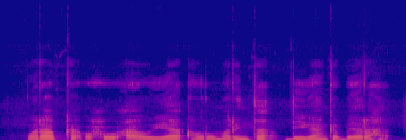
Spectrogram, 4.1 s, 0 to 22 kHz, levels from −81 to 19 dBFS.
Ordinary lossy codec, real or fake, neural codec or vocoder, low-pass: none; real; none; none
